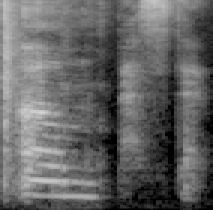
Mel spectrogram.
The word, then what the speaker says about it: Bastet: Is that Bastet? Is that how it's pronounced? Yes. Bastet.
